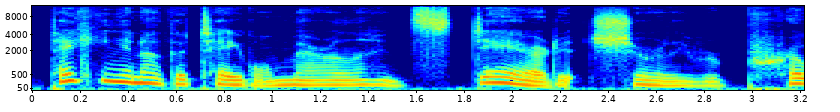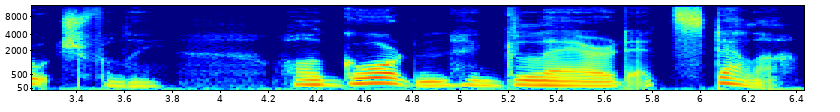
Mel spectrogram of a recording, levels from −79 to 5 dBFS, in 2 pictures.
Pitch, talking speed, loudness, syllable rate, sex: 145 Hz, 140 wpm, -19 LUFS, 5.3 syllables/s, female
